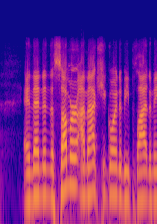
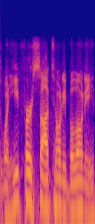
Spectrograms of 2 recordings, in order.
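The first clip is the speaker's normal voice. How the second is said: usual speaking voice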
